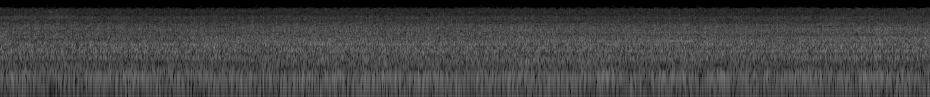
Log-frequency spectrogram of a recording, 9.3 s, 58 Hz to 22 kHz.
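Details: VAZ 2115 after a piston knock repair: cylinder block bored and new pistons fitted. It idles with an even, smooth, quiet hum and no knocking or tapping: normal idle.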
